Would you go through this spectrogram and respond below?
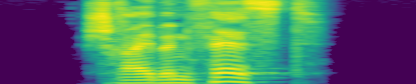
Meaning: inflection of festschreiben: 1. first/third-person plural present 2. first/third-person plural subjunctive I
- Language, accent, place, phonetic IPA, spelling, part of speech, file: German, Germany, Berlin, [ˌʃʁaɪ̯bn̩ ˈfɛst], schreiben fest, verb, De-schreiben fest.ogg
